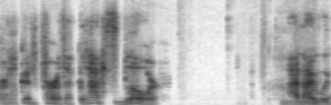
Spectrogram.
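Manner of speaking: hushed conspiratorial tone. Player telling the group what they are looking for so no one hears: lowered conspiratorial voice. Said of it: "and I lower my voice so no one, you know, conspiratorially".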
